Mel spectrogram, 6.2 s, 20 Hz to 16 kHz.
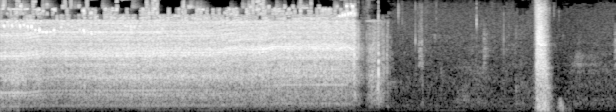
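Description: Power drill enlarging a hole in a 7x12 cargo trailer, a loud steady high whine lasting over three seconds, then stopping, followed by faint scrapes and one short sharp knock.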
